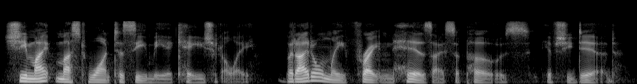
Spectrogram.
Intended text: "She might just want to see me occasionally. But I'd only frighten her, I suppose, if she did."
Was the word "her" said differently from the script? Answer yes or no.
yes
